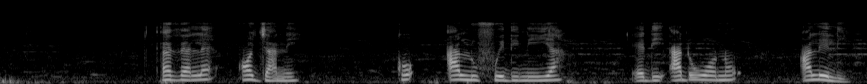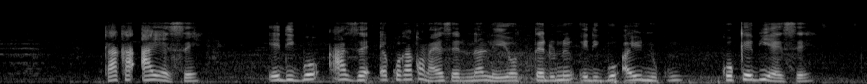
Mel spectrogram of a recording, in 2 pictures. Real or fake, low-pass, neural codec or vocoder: real; 7.2 kHz; none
